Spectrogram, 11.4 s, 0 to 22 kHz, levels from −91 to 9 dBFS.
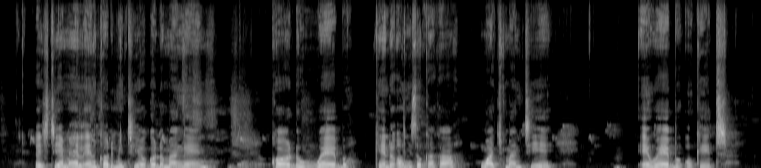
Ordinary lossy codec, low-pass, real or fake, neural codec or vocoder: none; none; real; none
